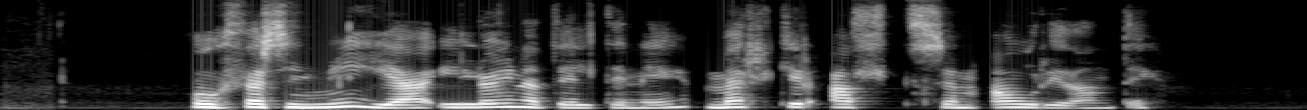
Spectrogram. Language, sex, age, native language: Icelandic, female, 20-29, Icelandic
